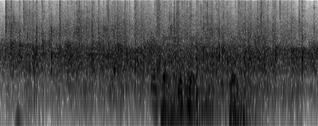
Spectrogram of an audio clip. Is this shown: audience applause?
yes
